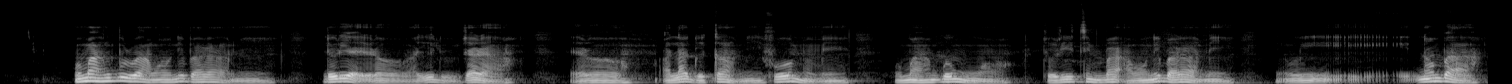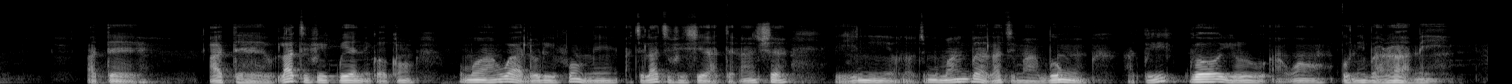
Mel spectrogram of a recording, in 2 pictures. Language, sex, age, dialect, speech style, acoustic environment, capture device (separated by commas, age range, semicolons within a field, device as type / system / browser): Yoruba, male, 25-34, Nigeria - Ibadan, happy; relaxed; excited; focused, silence, mobile / Linux / Chrome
